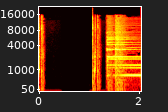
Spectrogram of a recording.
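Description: Subscribe-animation sound effects: a short click, a quick pair of clicks about a second later, then a bright bell ding that rings on and slowly fades.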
